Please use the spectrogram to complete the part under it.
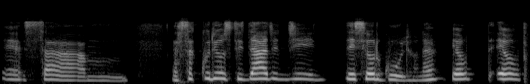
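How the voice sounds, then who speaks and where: A woman in her fifties with an Argentine accent and Spanish as her native language, giving a conversational, reflective interview answer as a guest, often pausing to search for words. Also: fairly high pitch, no echo. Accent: Argentine accent in Brazilian Portuguese. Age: 50s. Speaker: interview guest, risk management executive.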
